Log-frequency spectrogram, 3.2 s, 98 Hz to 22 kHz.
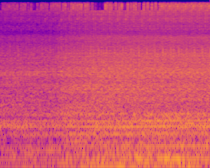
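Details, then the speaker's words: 2012 Kia Forte just after a timing chain replacement, fresh oil change and clearing of two valve timing codes, timing cover silicone not yet cured overnight; it starts and settles into a steady, even idle with no knocks or misses. Normal idle. "sounds as it should running good"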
